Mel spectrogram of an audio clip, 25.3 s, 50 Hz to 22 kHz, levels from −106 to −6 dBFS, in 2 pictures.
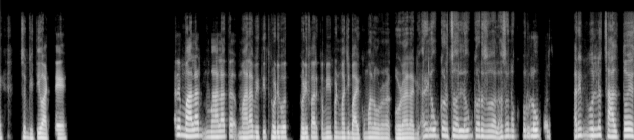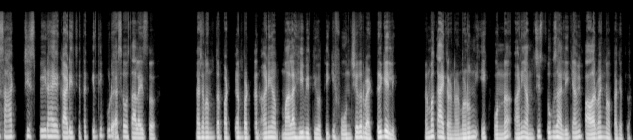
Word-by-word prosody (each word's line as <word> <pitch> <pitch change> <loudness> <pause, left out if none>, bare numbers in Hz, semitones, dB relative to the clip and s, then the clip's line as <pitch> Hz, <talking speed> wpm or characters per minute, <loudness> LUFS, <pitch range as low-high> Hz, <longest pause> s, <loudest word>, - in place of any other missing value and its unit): अशी 120 +3 -6
भीती 115 +2 -1
वाटत 120 -3 +2
आहे. 115 0 +4 2.2
अरे, 210 0 +3
मला, 180 -2 +5 0.2
मला 150 +1 +3
त - - 0
मला 135 +2 +2
भीती 145 -1 -1
थोडी 140 -2 +3
बहुत, 140 0 +2 0.3
थोडीफार 135 +1 +1
कमी 130 +1 -1
पण 140 -2 -2
माझी 135 0 0
बायको 120 -1 0
मला 135 +1 +1
ओर 120 -1 -1
ओरडायला 120 +1 +3
लागली. 115 -1 -3
"अरे 170 +3 -2
लवकर 180 +1 0
चल, 170 -3 +2
लवकर 175 +1 -1
चल, 155 -3 -1
असं 165 +3 -2
नको 165 0 -6
करू - - -3
लवकर." 175 -2 +1 0.5
अरे 175 +3 +1
मी 190 +1 -7
बोललं, 185 +1 +1
"चालत 160 +1 +1
आहे 180 0 +5
60ची 155 +2 -4
स्पीड 165 +1 -3
आहे 160 -1 +2
गाडीची, 135 0 +1
तर - - -4
किती 155 +4 -5
पुढे 170 - -2
असं 150 +2 -1
चालायचं?" 120 -3 0 0.8
त्याच्यानंतर 135 0 0
पटकन, 135 0 -2
पटकन 135 0 -2
आणि 135 +2 +3
अ, 140 - +4
मला 120 +2 +3
ही 135 - +5
भीती 125 -2 0
होती, 120 +1 -1
की 145 +3 -5
फोनची 115 +1 -2
अगर 145 0 +4
बॅटरी 125 +4 +3
गेली, 150 -10 +5 0.6
तर 125 - -1
मग 155 +4 +3
काय 145 -2 +5
करणार? 105 -3 -2
म्हणून 120 +5 +3
मी 145 - -2
एक 130 0 -2
फोन 110 -1 -1
न 145 - +3 0.2
आणि 125 +4 +2
आमची 125 +3 -1
चूक 145 -2 -3
झाली 125 -7 +2
की 135 +3 -6
आम्ही 140 +4 +1
पॉवरबँक 120 +5 +3
नव्हता 115 -4 -2
घेतला. 105 -2 -9
135 Hz, 180 wpm, -24 LUFS, 125-155 Hz, 2.2 s, मला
